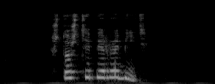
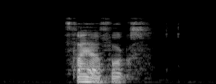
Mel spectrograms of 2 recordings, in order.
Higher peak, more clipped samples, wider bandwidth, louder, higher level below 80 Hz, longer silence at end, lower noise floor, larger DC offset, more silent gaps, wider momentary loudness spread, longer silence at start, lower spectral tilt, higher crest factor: second, -18 dBFS vs -2 dBFS; neither; first, 11.5 kHz vs 9.4 kHz; second, -34 LUFS vs -20 LUFS; second, -68 dBFS vs -62 dBFS; about the same, 0.7 s vs 0.7 s; second, -68 dBFS vs -74 dBFS; neither; neither; second, 13 LU vs 18 LU; second, 0.5 s vs 0.65 s; second, -3 dB/octave vs -5 dB/octave; about the same, 18 dB vs 22 dB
